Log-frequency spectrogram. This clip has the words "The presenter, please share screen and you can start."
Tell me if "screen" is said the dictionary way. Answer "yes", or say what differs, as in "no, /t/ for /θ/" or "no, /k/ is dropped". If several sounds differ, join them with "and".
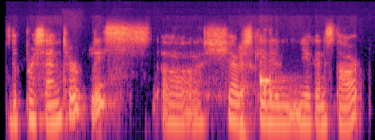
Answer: no, /ɹ/ is dropped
